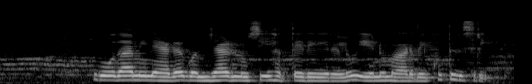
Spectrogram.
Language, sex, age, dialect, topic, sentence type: Kannada, female, 36-40, Dharwad Kannada, agriculture, question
